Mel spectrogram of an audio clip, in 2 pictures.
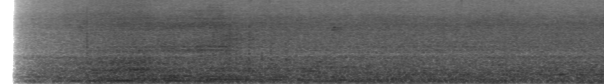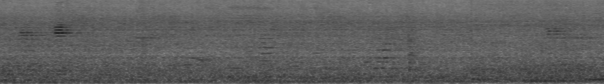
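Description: Steady outdoor ambience of distant road traffic, a low rumble that fades in over the first second, with a brief high chirp about eight seconds in.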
